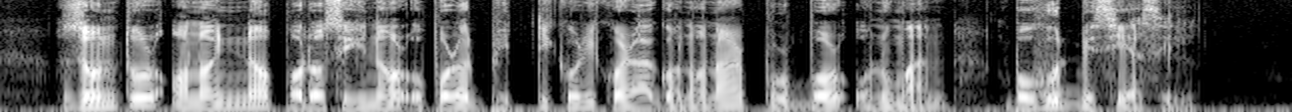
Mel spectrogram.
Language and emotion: Assamese, neutral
